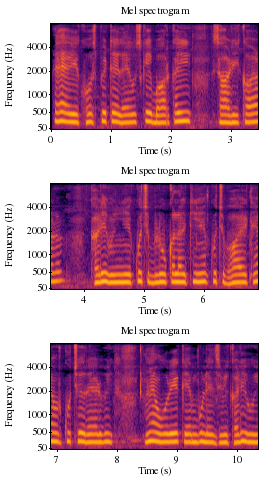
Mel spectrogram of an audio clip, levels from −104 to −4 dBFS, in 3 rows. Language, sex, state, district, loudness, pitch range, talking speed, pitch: Hindi, female, Goa, North and South Goa, -25 LUFS, 220-240 Hz, 185 wpm, 230 Hz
